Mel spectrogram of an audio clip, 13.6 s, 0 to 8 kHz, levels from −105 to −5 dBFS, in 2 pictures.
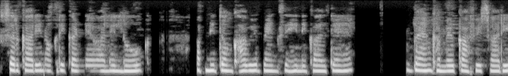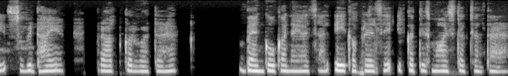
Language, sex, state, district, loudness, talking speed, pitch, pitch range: Hindi, female, Uttarakhand, Uttarkashi, -21 LUFS, 145 wpm, 215 Hz, 210-225 Hz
